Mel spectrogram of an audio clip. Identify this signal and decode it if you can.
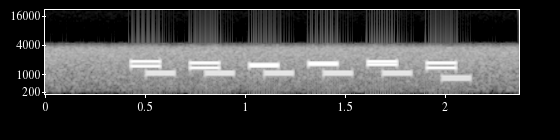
Multi-frequency trunk signalling (R2, with the far end's replies), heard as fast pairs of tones, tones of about 150 ms. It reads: 843694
